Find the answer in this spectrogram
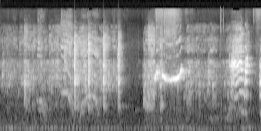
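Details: Green desi parrot playing before a mirror makes raspy chattering bursts, a pause, then a smooth whistled note and more scratchy squawks.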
